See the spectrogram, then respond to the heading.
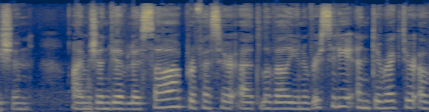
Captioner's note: speaking French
